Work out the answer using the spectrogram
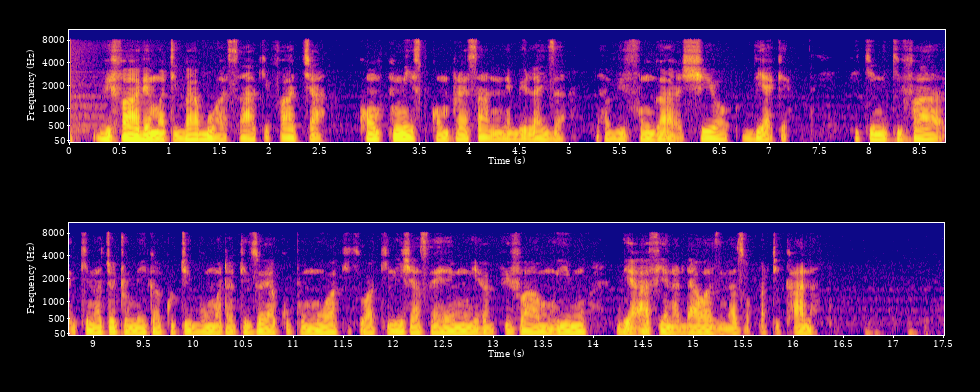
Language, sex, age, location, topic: Swahili, male, 25-35, Nairobi, health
